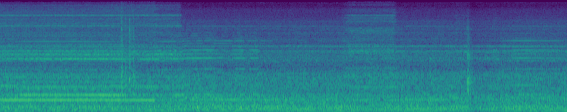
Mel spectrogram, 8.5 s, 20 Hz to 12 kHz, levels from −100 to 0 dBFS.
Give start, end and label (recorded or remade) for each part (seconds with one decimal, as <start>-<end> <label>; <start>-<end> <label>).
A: 0.0-8.5 recorded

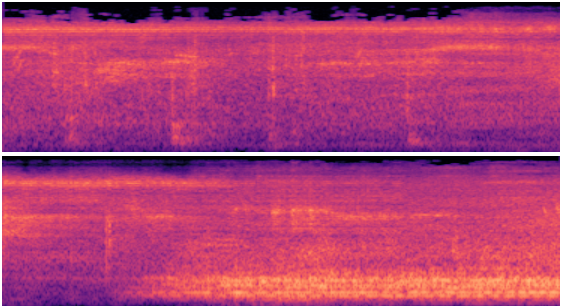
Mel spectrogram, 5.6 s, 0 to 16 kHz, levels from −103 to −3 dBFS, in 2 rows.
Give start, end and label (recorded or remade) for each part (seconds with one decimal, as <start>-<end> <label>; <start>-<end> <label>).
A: 0.0-2.3 recorded; 2.3-4.8 remade; 4.8-5.6 recorded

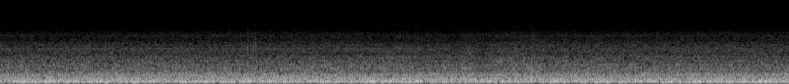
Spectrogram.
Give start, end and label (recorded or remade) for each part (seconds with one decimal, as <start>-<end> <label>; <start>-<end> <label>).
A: 0.0-3.7 recorded; 3.7-4.9 remade; 4.9-7.9 recorded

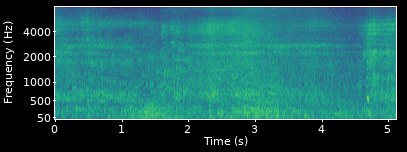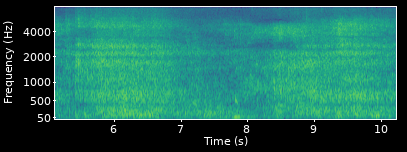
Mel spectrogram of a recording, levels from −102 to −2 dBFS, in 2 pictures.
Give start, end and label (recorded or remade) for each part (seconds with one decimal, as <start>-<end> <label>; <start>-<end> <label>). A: 0.0-2.0 recorded; 2.0-4.6 remade; 4.6-10.2 recorded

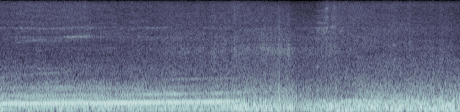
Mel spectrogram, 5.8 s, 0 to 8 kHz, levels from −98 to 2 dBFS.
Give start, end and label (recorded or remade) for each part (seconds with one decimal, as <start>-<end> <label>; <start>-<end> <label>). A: 0.0-1.2 remade; 1.2-4.3 recorded; 4.3-5.8 remade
